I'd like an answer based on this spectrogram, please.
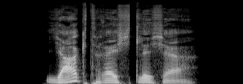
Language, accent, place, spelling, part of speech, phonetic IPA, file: German, Germany, Berlin, jagdrechtlicher, adjective, [ˈjaːktˌʁɛçtlɪçɐ], De-jagdrechtlicher.ogg
- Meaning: inflection of jagdrechtlich: 1. strong/mixed nominative masculine singular 2. strong genitive/dative feminine singular 3. strong genitive plural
